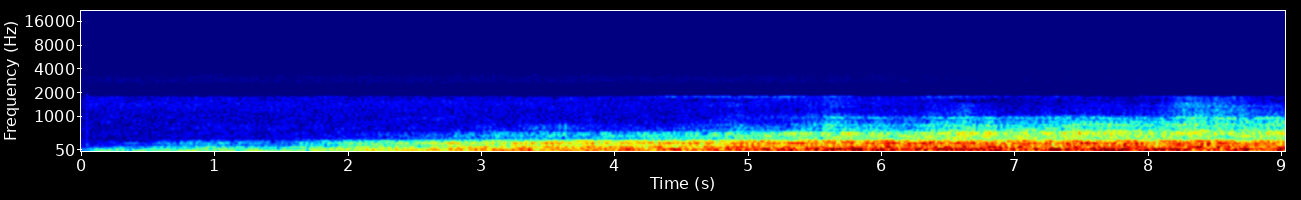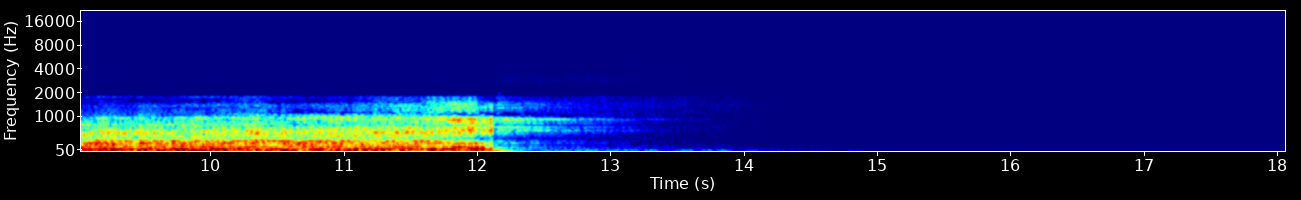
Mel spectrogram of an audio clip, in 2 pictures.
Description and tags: Scary Buildup
Here is a sound I made that could be good for some sort of creepy buildup of suspense
Recorded with Sony HDR-PJ260V then edited with Audacity
buildup, creepy, eerie, ghost, ghosty, haunted, horror, scary, sinister, spooky, suspense, tension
